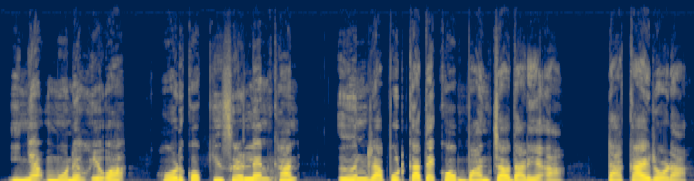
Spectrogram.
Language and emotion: Santali, disgusted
